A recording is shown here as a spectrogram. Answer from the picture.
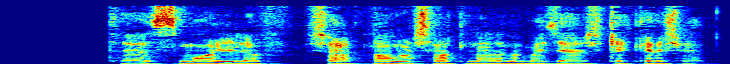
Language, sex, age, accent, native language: Uzbek, male, 18-24, Jizzax, Uzbek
